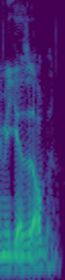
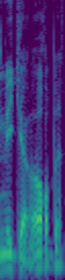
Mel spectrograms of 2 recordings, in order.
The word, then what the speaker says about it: Mégaorbes: Oui, bah ça se prononce comme ça en fait, les Mégazorbes. Ah non, il n'y a pas de S. Bah les Mégaorbes, c'est super worth.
